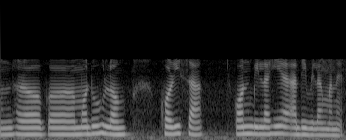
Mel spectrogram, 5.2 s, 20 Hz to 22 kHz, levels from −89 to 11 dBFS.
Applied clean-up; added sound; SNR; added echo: none; none; none; none.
